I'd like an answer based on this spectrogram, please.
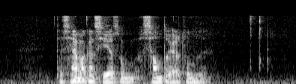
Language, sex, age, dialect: Faroese, male, 36-60, Suðurstreymoy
